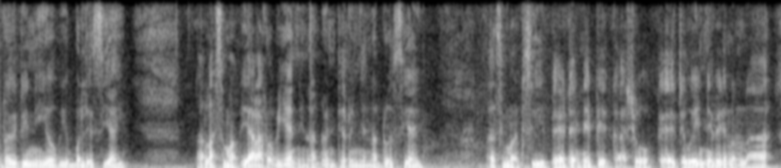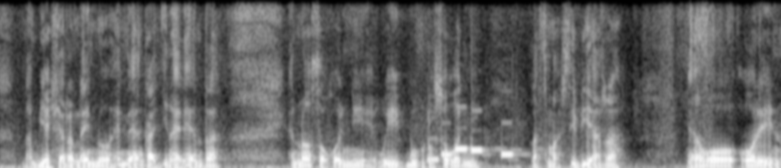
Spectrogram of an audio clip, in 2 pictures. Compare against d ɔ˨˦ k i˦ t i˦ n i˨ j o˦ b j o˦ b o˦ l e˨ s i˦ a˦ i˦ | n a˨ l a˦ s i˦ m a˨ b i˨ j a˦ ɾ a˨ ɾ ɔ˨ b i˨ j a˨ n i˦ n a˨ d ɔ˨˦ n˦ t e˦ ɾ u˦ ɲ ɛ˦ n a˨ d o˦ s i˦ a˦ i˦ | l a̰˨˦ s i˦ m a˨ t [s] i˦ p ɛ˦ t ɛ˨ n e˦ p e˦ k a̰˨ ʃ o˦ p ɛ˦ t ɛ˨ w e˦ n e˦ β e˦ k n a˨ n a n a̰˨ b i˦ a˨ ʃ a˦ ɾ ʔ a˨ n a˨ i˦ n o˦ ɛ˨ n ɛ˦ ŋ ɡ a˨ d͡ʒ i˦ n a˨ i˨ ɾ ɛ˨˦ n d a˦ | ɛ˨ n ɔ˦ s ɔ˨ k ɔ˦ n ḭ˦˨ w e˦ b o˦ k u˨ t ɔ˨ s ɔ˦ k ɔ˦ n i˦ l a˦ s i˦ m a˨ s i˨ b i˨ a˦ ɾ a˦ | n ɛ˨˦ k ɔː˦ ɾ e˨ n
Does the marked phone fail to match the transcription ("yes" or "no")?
no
